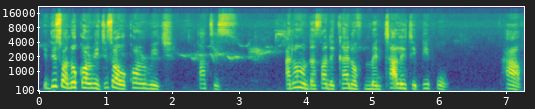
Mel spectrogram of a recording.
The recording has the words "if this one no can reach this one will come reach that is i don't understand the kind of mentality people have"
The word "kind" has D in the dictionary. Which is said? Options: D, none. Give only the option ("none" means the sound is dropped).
D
